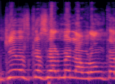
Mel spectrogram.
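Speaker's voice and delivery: loud, high, slow mock challenge; angry challenge. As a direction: pick a fight, stretching the words out loudly. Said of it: "le contesta enojado". (retando enojado, en voz alta)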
